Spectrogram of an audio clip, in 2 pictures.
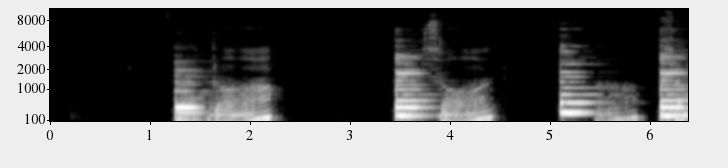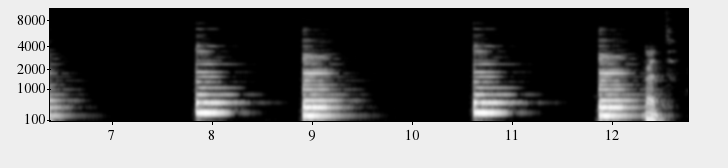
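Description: Finale 2014's built-in piano sound playing back each note as it is typed into the score: about eight separate piano tones, each struck and fading out, one every second or two.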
